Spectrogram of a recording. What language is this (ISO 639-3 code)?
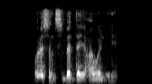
kab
